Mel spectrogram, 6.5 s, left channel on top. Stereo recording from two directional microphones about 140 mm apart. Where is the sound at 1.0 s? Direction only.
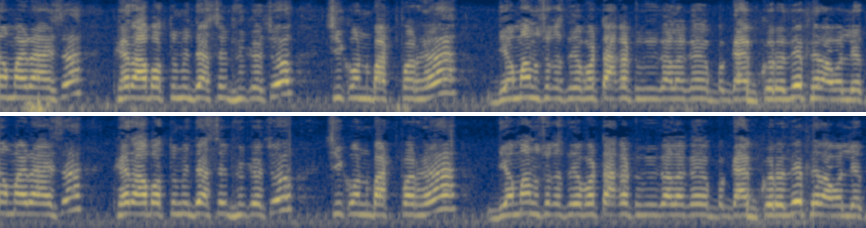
60° left (ahead or behind).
